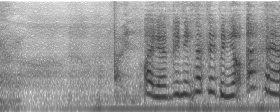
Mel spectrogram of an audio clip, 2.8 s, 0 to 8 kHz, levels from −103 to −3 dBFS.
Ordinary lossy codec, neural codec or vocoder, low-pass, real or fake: none; codec, 16 kHz, 0.5 kbps, FunCodec, trained on LibriTTS, 25 frames a second; none; fake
